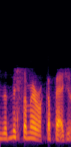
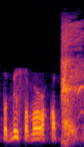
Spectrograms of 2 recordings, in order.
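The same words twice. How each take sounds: First: It is said in a general American accent. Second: It is said in a Southern American accent.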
